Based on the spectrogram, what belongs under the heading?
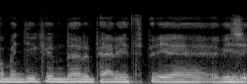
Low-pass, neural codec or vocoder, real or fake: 14.4 kHz; none; real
